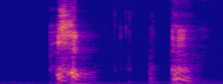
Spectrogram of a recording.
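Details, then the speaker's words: Adult male lecturer, who says he has a lung disease and persistent phlegm, coughing during an online talk: two harsh, rattly cough bursts with throat-clearing between; wet productive cough with phlegm. "Maaf saya batuk-batuk. Mungkin enggak enak teman-teman dengarnya ya. Karena kondisinya apa ini? Kondisi saya gak sehat untuk dahaknya. Ini muncul terus."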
